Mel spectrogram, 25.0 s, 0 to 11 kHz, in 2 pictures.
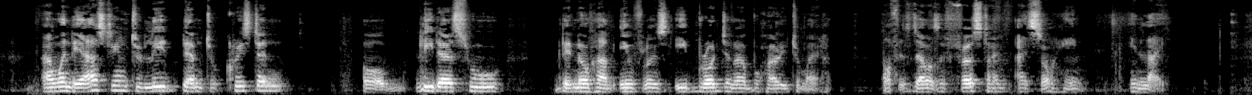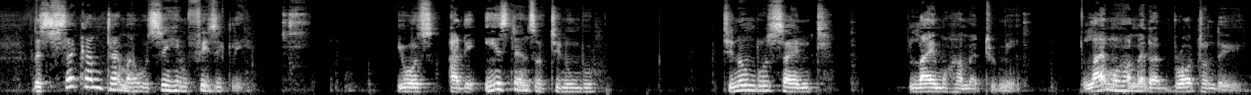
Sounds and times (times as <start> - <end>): Inside, small room: 0.0 - 25.0
Speech: 0.4 - 2.9, 3.6 - 5.0, 5.6 - 11.7, 12.8 - 15.1, 16.5 - 18.6, 19.8 - 20.9, 21.6 - 22.8, 23.4 - 25.0.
